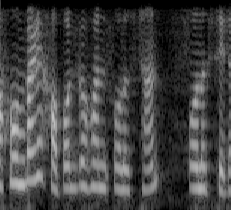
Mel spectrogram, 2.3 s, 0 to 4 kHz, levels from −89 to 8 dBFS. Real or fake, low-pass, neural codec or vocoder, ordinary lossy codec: fake; 3.6 kHz; codec, 16 kHz, about 1 kbps, DyCAST, with the encoder's durations; Opus, 64 kbps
